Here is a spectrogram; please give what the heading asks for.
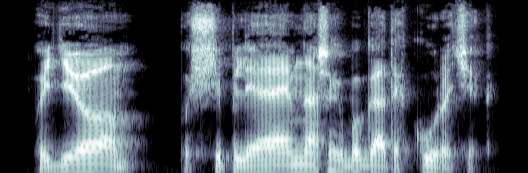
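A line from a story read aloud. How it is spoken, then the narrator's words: Barked. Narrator (Russian): рявкнул главарь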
